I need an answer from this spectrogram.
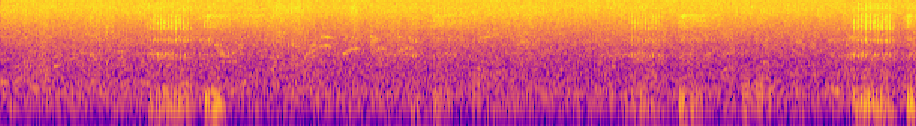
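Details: Golden retriever Samantha asleep, her breathing heard as soft, low, rasping snores at irregular intervals, quieter and less distinct than usual against steady indoor hiss.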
